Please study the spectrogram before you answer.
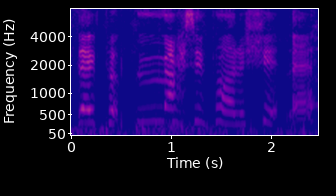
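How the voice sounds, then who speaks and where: A woman vlogging casually on a countryside walk, chatting and ranting in an exasperated way, recorded on a handheld phone outdoors. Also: high-pitched. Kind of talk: casual rambling chat while walking. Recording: loud outdoor wind and noise.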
